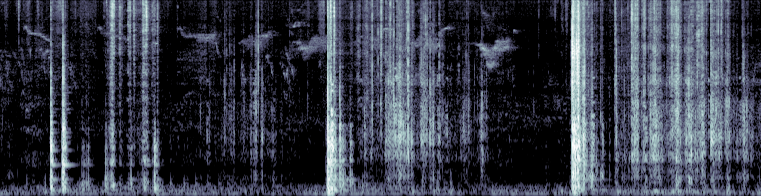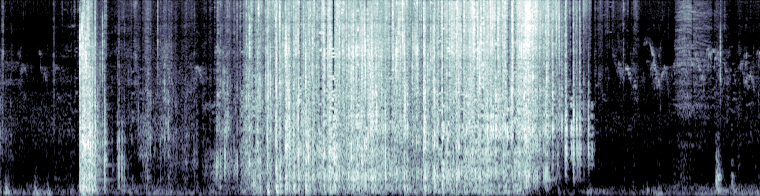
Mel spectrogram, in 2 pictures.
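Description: Stones dropped one at a time into a dished plastic water butt lid, each landing with a sharp knock a few seconds apart, then a load of stones tipped in together, rattling and clattering for about four seconds near the end.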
